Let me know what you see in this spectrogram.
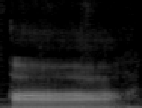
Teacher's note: your mouth is opening pretty wide and you can feel that your tongue is pretty low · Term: japanese sound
